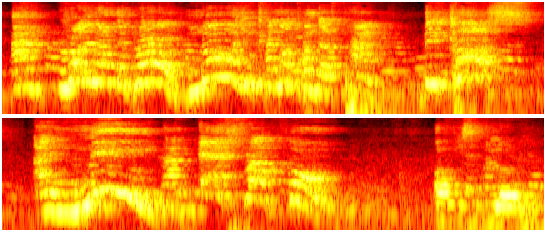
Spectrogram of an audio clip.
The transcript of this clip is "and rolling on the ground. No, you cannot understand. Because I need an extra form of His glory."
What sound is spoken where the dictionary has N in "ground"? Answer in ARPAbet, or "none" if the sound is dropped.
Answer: none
